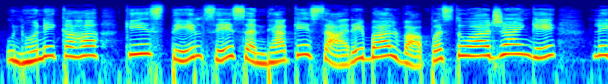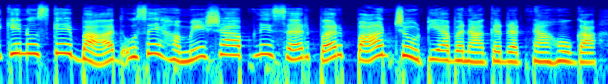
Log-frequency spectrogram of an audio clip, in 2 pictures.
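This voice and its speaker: A woman's voice: high-pitched, lively intonation, measured pace, few pauses, no room sound, clean studio sound. A woman voicing a devoted, reassuring middle-aged mother in a moral story cartoon, earnest and soothing. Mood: explaining.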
